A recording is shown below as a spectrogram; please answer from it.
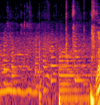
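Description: Music: a held chord, then a beat with heavy bass comes in just past a second in.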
